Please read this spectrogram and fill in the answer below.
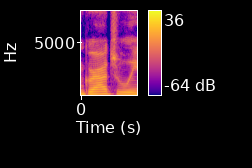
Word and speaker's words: gradually: So, my English has been gradually improving since I started practicing daily. Say that sentence now and notice the stress. Grad-u-al-ly, four syllables, stress on the first.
